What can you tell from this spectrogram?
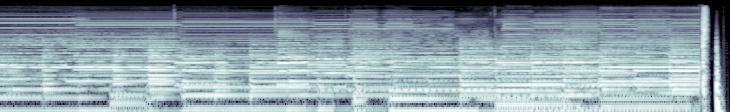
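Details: Electric piano music with sustained keyboard chords plays throughout, ending in a sharp click; no animal sound is heard.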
